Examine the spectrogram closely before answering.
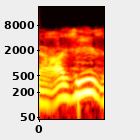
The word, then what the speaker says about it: عزیز: اور کہتا شاہ عبد العزیز. ابے گدھے، عزیز نہیں ہے، عزیز ہے. اردو ٹھیک کر، تلفظ صحیح کر.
